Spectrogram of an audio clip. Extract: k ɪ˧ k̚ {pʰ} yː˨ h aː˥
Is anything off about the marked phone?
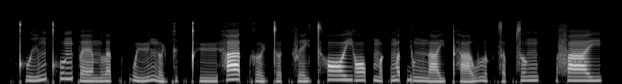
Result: no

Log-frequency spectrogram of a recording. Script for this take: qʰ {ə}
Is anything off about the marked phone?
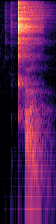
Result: yes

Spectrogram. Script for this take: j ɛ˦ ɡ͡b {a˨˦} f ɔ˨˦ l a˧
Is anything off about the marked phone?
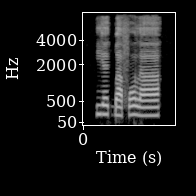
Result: yes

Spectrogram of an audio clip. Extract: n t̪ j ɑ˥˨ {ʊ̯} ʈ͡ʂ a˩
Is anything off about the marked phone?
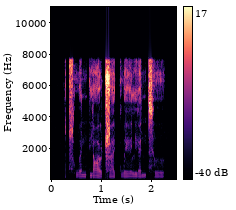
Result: no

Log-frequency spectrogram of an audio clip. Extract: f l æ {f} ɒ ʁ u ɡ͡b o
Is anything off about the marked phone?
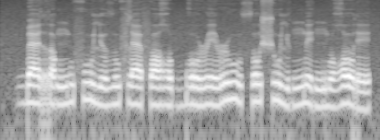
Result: no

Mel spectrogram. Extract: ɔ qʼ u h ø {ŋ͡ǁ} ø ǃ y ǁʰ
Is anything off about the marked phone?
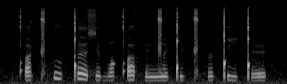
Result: no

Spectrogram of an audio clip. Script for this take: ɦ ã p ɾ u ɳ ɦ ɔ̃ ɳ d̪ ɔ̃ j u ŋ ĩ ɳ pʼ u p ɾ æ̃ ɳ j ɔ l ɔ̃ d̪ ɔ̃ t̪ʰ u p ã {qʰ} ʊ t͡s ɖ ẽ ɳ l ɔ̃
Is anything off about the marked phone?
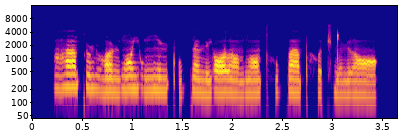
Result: yes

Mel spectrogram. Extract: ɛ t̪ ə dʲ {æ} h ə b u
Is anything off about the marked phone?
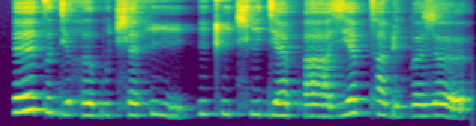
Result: yes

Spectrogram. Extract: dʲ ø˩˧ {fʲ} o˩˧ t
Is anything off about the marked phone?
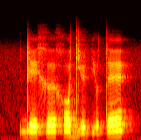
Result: yes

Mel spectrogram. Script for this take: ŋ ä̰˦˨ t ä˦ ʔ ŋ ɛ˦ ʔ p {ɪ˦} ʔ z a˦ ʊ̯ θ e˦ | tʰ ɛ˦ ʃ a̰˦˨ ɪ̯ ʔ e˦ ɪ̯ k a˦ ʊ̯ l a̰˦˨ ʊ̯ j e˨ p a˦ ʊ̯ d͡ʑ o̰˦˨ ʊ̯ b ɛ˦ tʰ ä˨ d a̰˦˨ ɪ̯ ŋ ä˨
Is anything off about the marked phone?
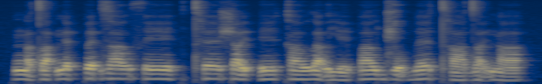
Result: yes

